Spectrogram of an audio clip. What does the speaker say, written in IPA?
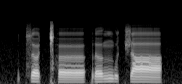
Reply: t͡sœ˥˩ǀʰœː˨ | ɾəː˨˥ŋu˨ t͡ʃaː˥˩

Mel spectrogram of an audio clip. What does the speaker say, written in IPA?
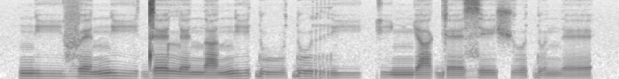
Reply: niː˨ vɛ˨niː˦˨dɛ˦ lɛ˨na˨ ni˦ɗuː˨ɗu˦ riː˨ki˦ ɲa˦ɡɛ˨ ze˦ʃʊ˦ɗʊ˨nɛ˨˦

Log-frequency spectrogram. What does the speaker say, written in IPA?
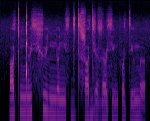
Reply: ʌtʲ ŋ͡ǃysʲ xylʲɲə˞ɲəsʲ dʲʌtʲɬʌ dʲə˞zə˞sʲem fə˞tʲəlʲmə

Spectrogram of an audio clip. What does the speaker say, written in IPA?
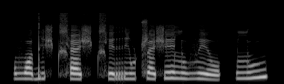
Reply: vɒdiʃt͡ɕʰæʃ t͡ɕʰeriwʈ͡ʂæʃe luveo̯ | lu

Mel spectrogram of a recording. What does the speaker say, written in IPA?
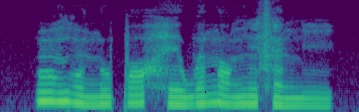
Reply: ũ˦ɡʷũ˨ nu˧pɔ˦he˧ wə˦nɔ˨˦ŋĩ˧sɛ̃˨ ŋiː˨

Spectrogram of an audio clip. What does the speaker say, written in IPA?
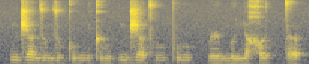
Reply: nd͡ʒʌnzunzukʼu ŋɪkʼu | nd͡ʒʌt̪ʰu pʼupːə˞ n̪ʊɲʌ χʊtːʌ

